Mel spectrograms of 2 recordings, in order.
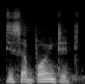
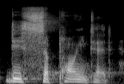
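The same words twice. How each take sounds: First: The first syllable has a z sound. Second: The first syllable has an s sound. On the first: The speaker calls it wrong. "Don't always say" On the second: The speaker calls it right. "they have the s sound, not the z sound"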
